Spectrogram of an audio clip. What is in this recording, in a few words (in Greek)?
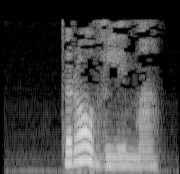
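"provlima", Greek; πρόβλημα; problem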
